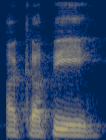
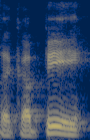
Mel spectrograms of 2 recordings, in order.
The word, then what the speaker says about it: HP: talking about my experience at HP A capi I think is the pronunciation in Italy at a capi was I had no more authority than anyone else in the organization.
